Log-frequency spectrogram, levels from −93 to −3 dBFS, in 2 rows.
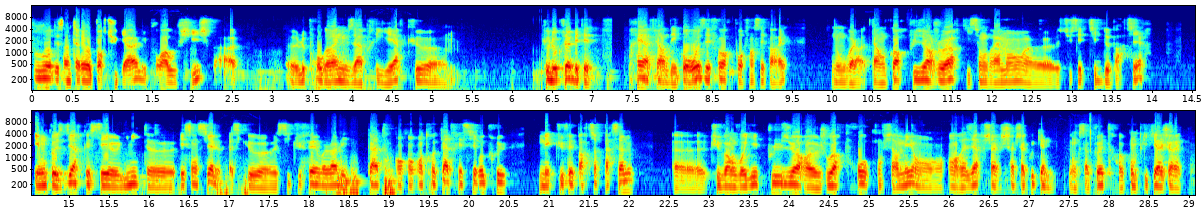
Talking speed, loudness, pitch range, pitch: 205 wpm, -20 LUFS, 85-110 Hz, 100 Hz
